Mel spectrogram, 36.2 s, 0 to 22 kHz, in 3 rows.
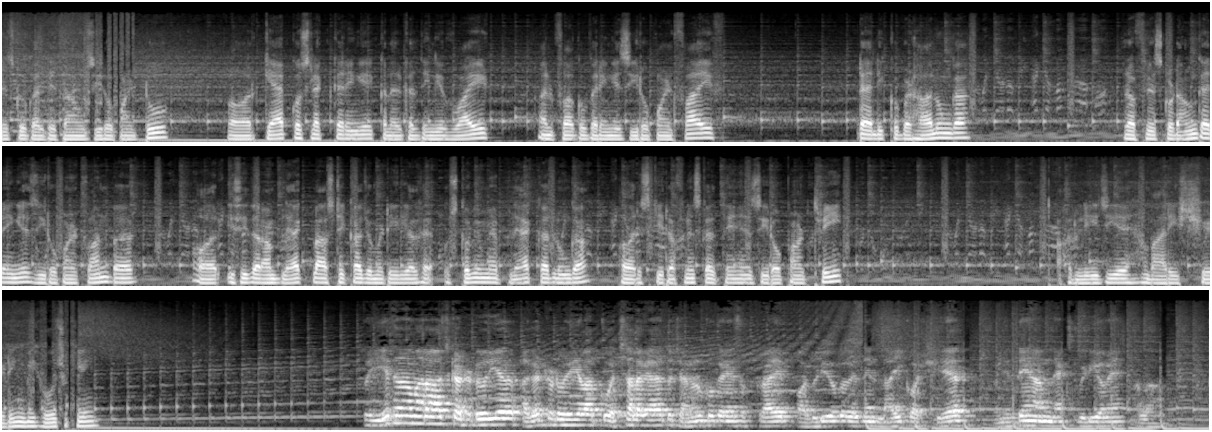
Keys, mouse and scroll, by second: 1.0 shift+middle click, 2.0-2.6 scroll up 2, 2.2 shift+middle click, 6.6 scroll down 1, 6.8 shift+middle click, 12.9 shift+middle click, 13.8 double click, 20.3 scroll down 1, 20.6 shift+middle click, 22.1 scroll down 1, 22.3 shift+middle click, 24.3 1, 25.0 shift+middle click, 27.2 ctrl+s.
